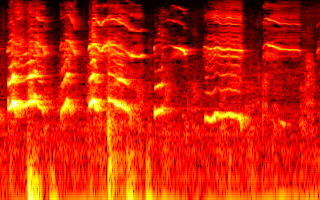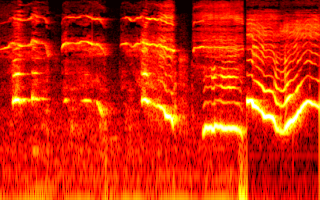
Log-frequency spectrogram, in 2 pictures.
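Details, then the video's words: Crying dog giving drawn-out, quavering whines that rise and fall, some very high and thin, ending in a long looping howl-like whine; faint low rumble in the background at times. "SONIDO DE PERRO LLORANDO"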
